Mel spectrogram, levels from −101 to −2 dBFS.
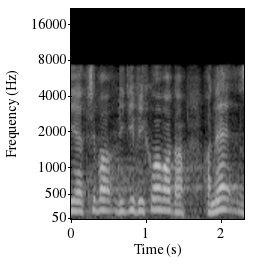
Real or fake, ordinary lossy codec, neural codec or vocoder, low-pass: real; AAC, 32 kbps; none; 7.2 kHz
